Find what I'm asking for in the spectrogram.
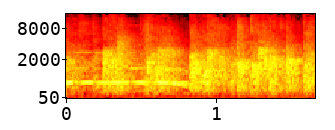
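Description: A crowd applauds with dense, continuous clapping that stays loud and steady throughout, joined early on by a thin sustained whistle-like tone that fades out partway.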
